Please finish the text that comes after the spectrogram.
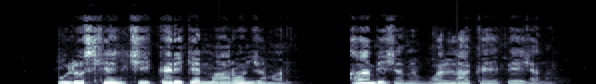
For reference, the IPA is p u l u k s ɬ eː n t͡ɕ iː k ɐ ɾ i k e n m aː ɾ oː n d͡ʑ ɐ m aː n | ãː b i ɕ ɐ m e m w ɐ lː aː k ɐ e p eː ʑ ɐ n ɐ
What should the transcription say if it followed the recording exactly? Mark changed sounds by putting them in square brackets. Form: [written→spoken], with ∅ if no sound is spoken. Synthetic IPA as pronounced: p u l u [k→∅] s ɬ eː n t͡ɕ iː k ɐ ɾ i k e n m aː ɾ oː n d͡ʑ ɐ m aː n | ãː b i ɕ ɐ m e m w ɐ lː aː k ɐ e p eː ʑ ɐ n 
